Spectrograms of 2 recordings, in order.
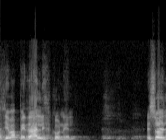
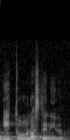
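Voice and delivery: quiet reply; 10 dB quieter than usual. Acted. Son answers father back quietly.

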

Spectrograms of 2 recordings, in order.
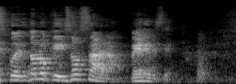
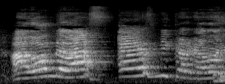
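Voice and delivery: mock hysterical; 8 semitones higher than usual. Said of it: "Y yo bien histérica".

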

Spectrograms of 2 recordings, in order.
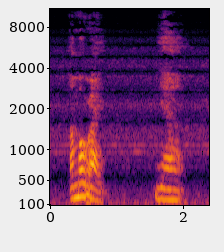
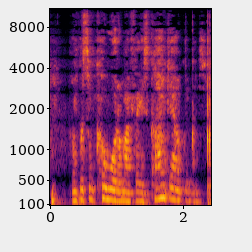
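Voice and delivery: ordinary talk, nothing marked

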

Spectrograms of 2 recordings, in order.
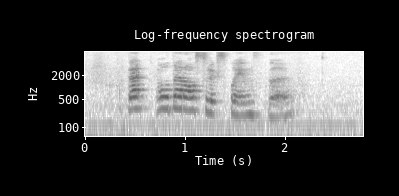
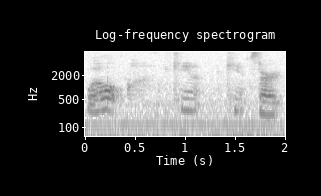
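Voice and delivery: quiet muttering; 9 dB quieter than usual. Acted. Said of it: "Just like".

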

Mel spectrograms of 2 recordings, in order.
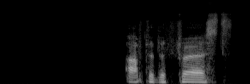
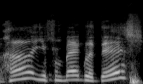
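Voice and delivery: imitating a waitress mishearing, much higher and louder with a laugh; a confused woman, loudly and high, amused; baffled mishearing; 13 semitones higher, 11 dB louder than usual. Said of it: "and she went".

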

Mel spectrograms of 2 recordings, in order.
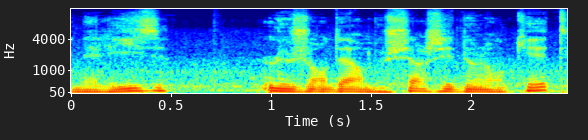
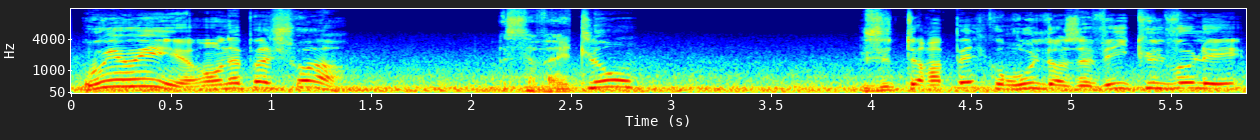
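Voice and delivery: much higher, quick, edgy reply; higher, tense woman; 13 semitones higher than usual. Acted. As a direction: snap back a reminder. Other woman answers curtly. (voix de femme aiguë et tendue)

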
